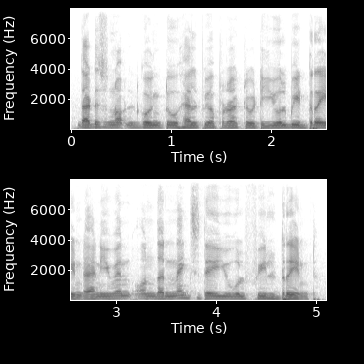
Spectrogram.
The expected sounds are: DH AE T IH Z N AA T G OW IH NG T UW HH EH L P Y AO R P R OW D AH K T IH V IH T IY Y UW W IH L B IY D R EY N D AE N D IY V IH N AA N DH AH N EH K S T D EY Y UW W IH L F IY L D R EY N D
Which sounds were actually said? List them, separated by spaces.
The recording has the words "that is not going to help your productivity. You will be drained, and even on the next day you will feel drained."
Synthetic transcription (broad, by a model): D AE T IH Z N AA T G OW IH NG T UW HH EH L P Y AO R P R OW D AH K T IH V IH T IY Y UW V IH L B IY D R EY N D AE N D IY V IH N AA N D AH N EH K S T D EY Y UW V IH L F IY L D R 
